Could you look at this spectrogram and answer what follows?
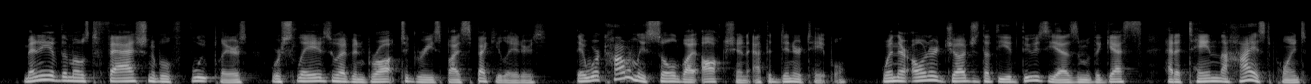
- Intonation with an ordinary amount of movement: No, wide, 5.7 semitones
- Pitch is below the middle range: Yes, low, 130 Hz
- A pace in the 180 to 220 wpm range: Yes, average, 190 wpm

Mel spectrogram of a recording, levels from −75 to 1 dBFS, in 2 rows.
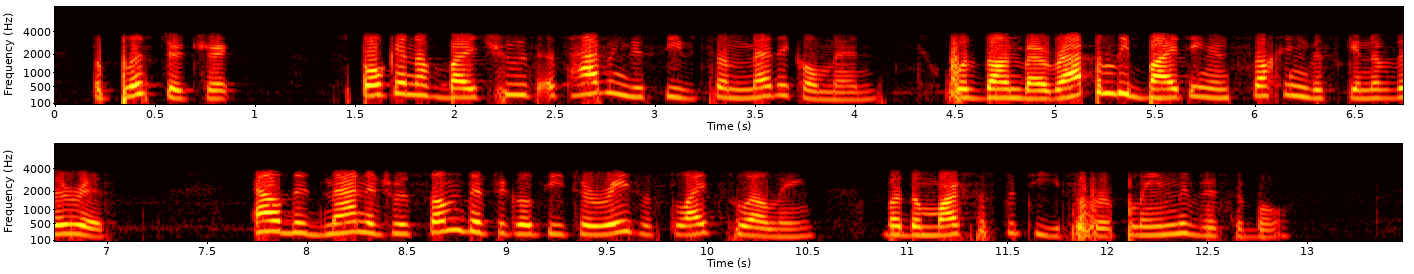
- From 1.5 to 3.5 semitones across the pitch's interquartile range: No, average, 4.0 semitones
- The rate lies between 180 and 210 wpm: Yes, average, 200 wpm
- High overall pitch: Yes, high, 230 Hz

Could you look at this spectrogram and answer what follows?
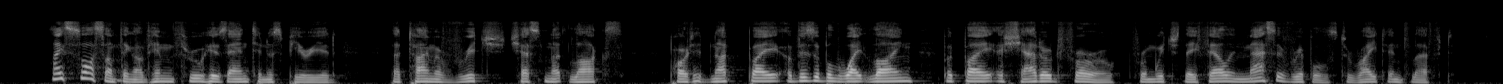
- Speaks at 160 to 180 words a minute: No, average, 150 wpm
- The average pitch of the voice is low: Yes, low, 130 Hz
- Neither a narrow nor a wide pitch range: Yes, average, 3.5 semitones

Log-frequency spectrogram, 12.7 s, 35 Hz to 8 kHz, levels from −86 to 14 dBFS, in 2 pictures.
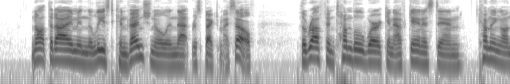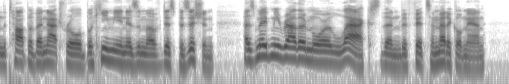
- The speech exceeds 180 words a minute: Yes, average, 190 wpm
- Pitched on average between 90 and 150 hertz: Yes, medium, 140 Hz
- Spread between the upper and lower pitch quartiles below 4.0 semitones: No, average, 4.9 semitones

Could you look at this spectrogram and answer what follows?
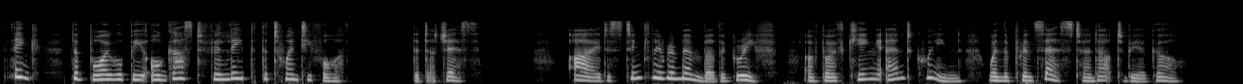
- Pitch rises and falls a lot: Yes, wide, 7.5 semitones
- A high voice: Yes, high, 205 Hz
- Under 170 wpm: Yes, average, 155 wpm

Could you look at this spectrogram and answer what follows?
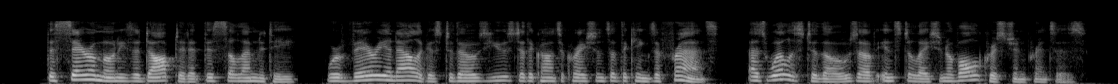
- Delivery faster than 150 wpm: Yes, average, 165 wpm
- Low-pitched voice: No, medium, 155 Hz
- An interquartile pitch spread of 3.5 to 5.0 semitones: Yes, average, 3.9 semitones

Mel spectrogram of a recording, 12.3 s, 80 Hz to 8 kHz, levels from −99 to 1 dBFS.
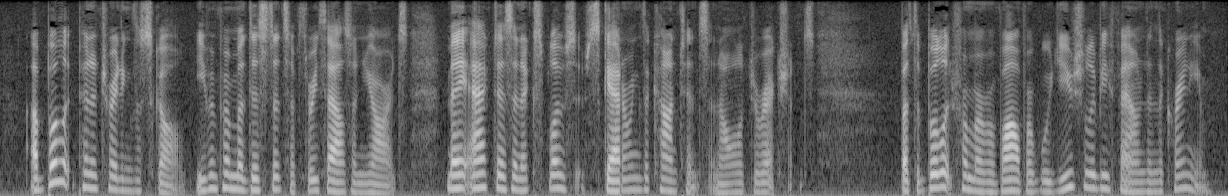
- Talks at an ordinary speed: Yes, average, 175 wpm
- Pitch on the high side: No, medium, 170 Hz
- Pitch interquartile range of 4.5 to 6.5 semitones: Yes, average, 5.0 semitones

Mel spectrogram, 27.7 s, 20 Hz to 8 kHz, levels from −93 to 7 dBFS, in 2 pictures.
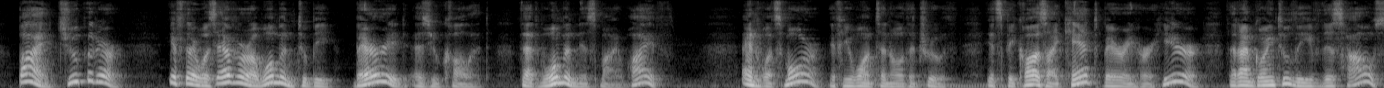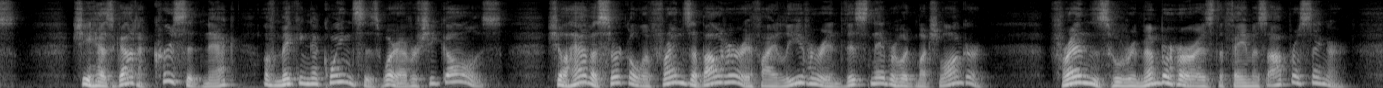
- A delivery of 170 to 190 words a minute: Yes, average, 175 wpm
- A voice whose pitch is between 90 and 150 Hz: Yes, medium, 140 Hz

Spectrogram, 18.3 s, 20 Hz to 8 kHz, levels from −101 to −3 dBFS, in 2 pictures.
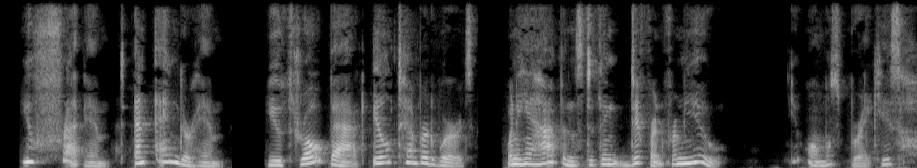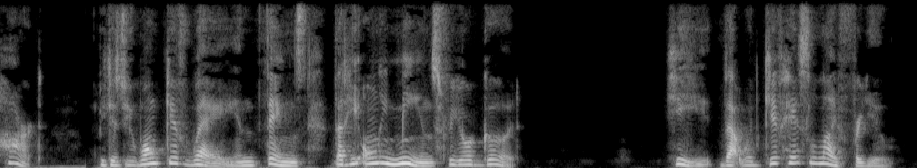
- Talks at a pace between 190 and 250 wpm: No, average, 155 wpm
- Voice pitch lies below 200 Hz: No, high, 215 Hz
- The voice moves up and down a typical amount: No, wide, 7.4 semitones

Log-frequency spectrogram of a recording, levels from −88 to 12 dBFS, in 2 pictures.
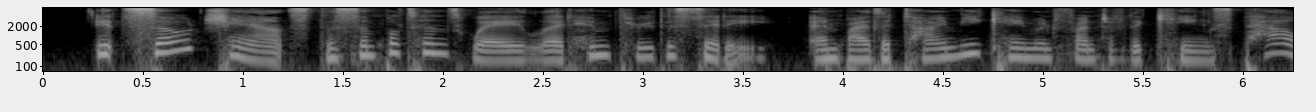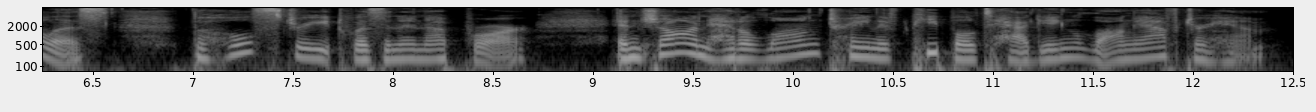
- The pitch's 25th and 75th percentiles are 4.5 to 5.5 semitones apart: Yes, average, 4.9 semitones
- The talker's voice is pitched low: No, medium, 185 Hz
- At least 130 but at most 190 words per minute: No, average, 200 wpm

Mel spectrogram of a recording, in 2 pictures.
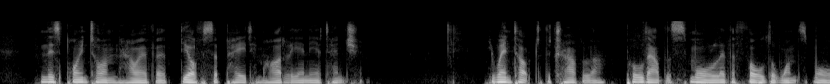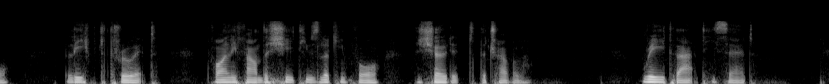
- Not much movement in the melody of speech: Yes, narrow, 2.3 semitones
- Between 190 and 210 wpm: No, average, 170 wpm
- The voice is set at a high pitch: No, very low, 95 Hz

